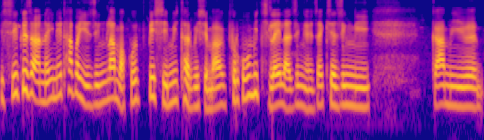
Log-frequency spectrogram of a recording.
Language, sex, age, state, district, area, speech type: Bodo, female, 45-60, Assam, Baksa, rural, spontaneous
